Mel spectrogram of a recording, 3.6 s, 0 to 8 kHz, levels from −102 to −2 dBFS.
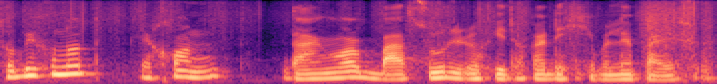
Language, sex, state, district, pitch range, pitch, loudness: Assamese, male, Assam, Sonitpur, 125-175 Hz, 150 Hz, -17 LUFS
